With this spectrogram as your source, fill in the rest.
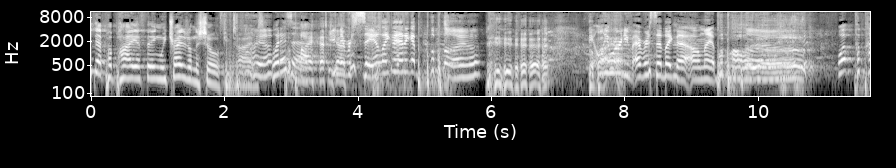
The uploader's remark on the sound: LIVE at the Troubadour!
